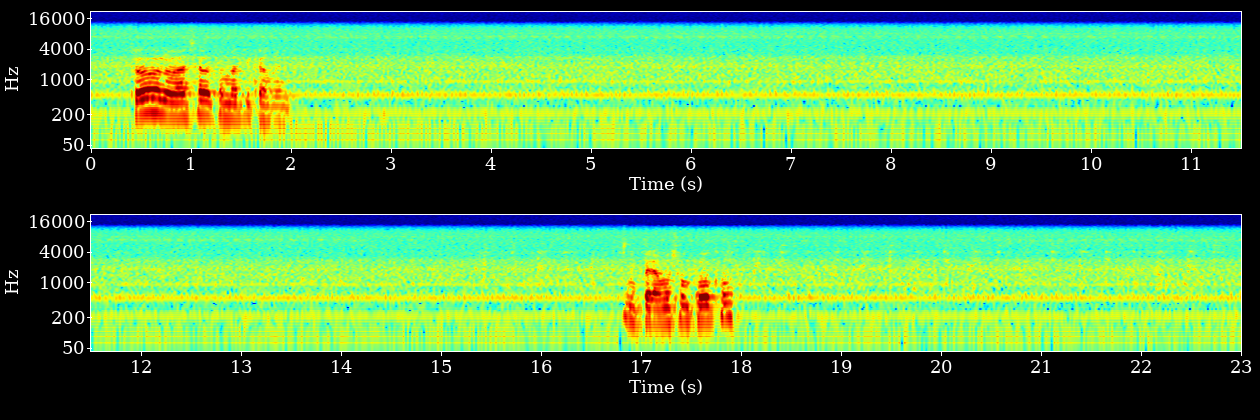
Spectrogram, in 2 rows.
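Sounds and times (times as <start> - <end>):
constant hiss: 0.0 - 23.0
electrical hum with tones: 0.0 - 23.0.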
